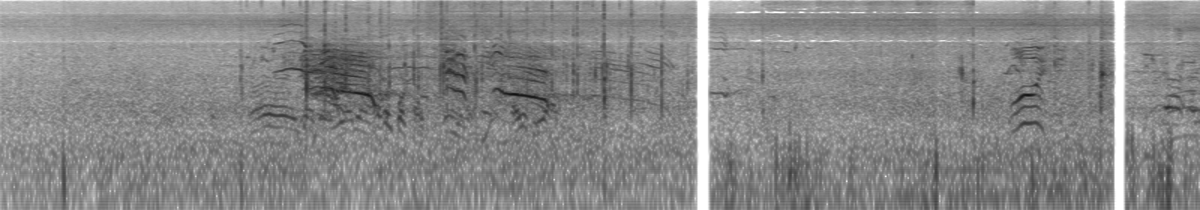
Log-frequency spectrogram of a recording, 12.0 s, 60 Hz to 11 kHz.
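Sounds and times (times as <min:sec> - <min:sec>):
high-pitched voices cheering: 0:02.6 - 0:07.4.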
